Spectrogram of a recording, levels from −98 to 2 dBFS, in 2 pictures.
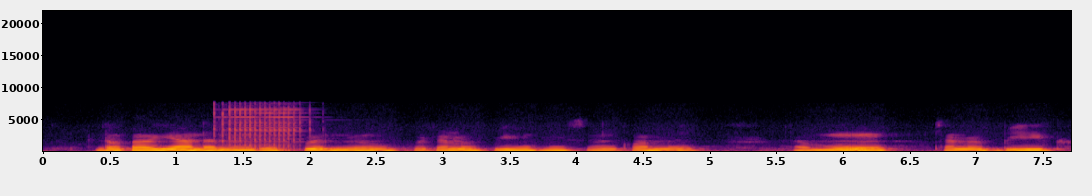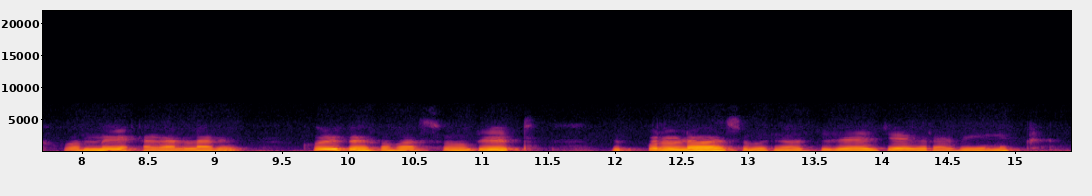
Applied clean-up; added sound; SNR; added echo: none; Tools; 18 dB; none.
